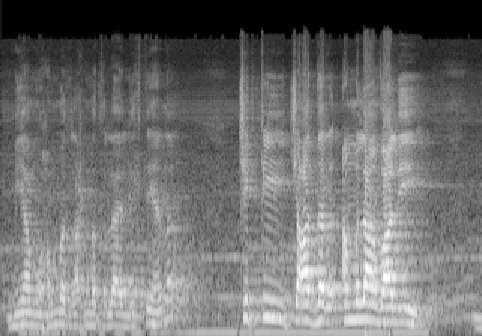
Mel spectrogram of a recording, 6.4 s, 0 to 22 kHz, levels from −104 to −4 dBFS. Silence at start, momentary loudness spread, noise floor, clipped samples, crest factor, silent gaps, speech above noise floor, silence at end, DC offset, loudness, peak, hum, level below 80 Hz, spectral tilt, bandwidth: 0 s; 21 LU; -35 dBFS; under 0.1%; 14 dB; none; 21 dB; 0 s; under 0.1%; -14 LUFS; 0 dBFS; none; -36 dBFS; -4.5 dB/octave; 15 kHz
